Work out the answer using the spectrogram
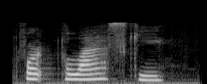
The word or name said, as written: Fort Pulaski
